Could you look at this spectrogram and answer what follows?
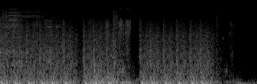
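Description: Gunfire in The Suffering video game, a quick string of rapid shots in dense bursts, fairly faint and continuous, fading slightly toward the end.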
